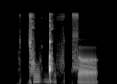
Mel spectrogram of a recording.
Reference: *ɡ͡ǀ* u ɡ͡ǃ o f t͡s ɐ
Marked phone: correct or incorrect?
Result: incorrect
